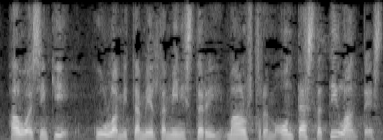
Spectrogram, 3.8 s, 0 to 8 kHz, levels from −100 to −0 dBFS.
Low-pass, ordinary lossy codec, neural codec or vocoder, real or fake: none; none; none; real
